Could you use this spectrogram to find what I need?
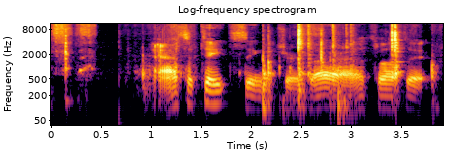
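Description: A metal tin lid clatters against a hard surface.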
